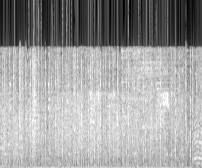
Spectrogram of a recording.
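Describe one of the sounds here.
A loud cartoon explosion booms.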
